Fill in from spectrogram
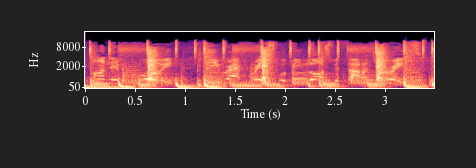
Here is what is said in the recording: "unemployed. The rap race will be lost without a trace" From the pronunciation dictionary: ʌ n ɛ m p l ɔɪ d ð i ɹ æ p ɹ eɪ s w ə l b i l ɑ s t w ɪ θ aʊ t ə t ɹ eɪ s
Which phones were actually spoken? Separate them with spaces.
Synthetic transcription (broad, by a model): ʌ n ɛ m p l ɔɪ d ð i ɹ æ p ɹ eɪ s w ə l b i l ɑ s t w ɪ θ aʊ t ə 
